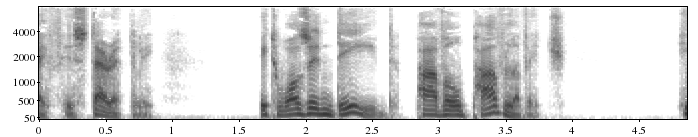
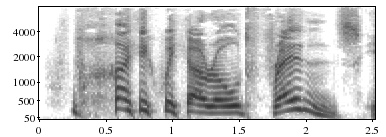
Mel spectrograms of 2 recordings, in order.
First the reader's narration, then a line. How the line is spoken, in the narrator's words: he cried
